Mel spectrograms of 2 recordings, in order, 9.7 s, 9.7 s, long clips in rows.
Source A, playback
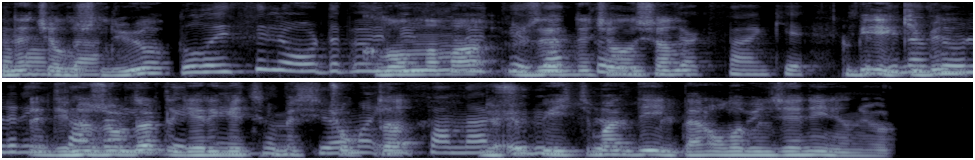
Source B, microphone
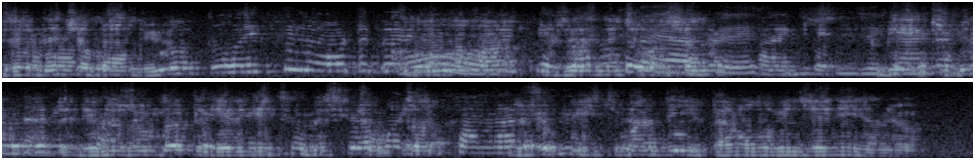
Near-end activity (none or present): present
